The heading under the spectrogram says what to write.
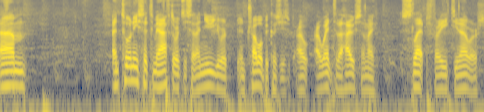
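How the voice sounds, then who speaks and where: A man with a Scottish accent at a fairly low pitch, ordinary pitch variation and a fairly quick pace broken by long, frequent pauses, with music in the background. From Scotland. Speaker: retired racing driver. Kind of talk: interview answer.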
